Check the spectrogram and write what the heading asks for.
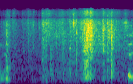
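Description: Packaging rustling and crinkling as a hand rummages in an opened cardboard parcel and pulls out a plastic-wrapped item, loudest about halfway through.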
